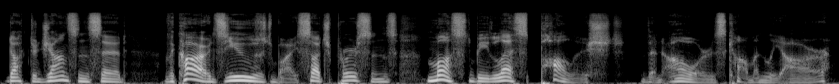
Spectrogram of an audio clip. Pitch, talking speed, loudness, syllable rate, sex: 130 Hz, 120 wpm, -20 LUFS, 3.3 syllables/s, male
